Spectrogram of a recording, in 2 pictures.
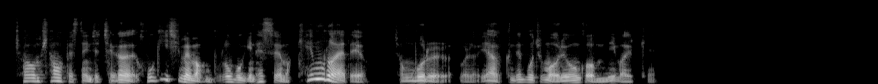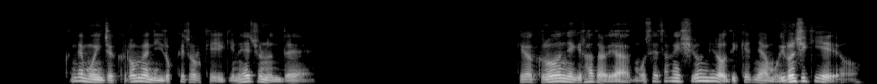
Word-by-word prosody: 처음 150 Hz, 0 st, -2 dB
창업했을 155 Hz, -1 st, -3 dB
때 -, -, -3 dB
이제 -, -, -3 dB
제가 -, -, +2 dB
호기심에 165 Hz, -, +1 dB
막 -, -, +1 dB
물어보긴 105 Hz, -8 st, -2 dB
했어요. 130 Hz, -, -4 dB
막 -, -, -7 dB
캐물어야 235 Hz, +1 st, +5 dB
돼요 -, -, -4 dB, 0.3 s
정보를 85 Hz, +2 st, 0 dB
원래. 65 Hz, +1 st, -12 dB
"야 -, -, +1 dB
근데 105 Hz, +4 st, -7 dB
뭐 110 Hz, -2 st, -2 dB
좀 105 Hz, -, -5 dB
어려운 90 Hz, +4 st, +3 dB
거 -, -, 0 dB
없니?" 65 Hz, +2 st, -2 dB
막 65 Hz, -, -5 dB
이렇게. -, -, -14 dB, 2.9 s
근데 160 Hz, 0 st, -2 dB
뭐 120 Hz, -6 st, +4 dB
이제 100 Hz, -1 st, +2 dB
그러면 140 Hz, -3 st, +2 dB
이렇게 95 Hz, -, -3 dB
저렇게 -, -, -6 dB
얘기는 95 Hz, -, -5 dB
해 140 Hz, -, +5 dB
주는데 110 Hz, -, -2 dB, 2.1 s
걔가 115 Hz, 0 st, -2 dB
그런 130 Hz, +4 st, +5 dB
얘기를 120 Hz, +1 st, +1 dB
하더라고요. 130 Hz, -, +1 dB
"야 -, -, +1 dB
뭐 90 Hz, +4 st, -7 dB
세상에 150 Hz, +4 st, -4 dB
쉬운 155 Hz, +3 st, 0 dB
일이 155 Hz, -, +1 dB
어디 100 Hz, -, +3 dB
있겠냐." 105 Hz, -4 st, -2 dB
뭐 80 Hz, -, -3 dB
이런 140 Hz, -, +8 dB
식이에요. 375 Hz, -, -1 dB
125 Hz, 355 characters per minute, -23 LUFS, 100-150 Hz, 2.9 s, 이런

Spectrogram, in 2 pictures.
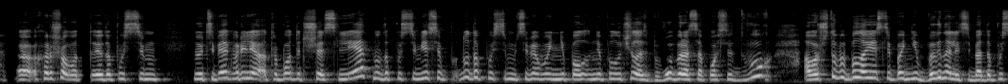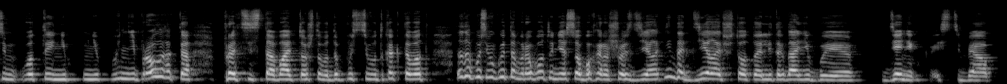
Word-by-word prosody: э, 220 Hz, 0 st, +1 dB
хорошо, 270 Hz, -3 st, 0 dB
вот, 220 Hz, 0 st, -6 dB
э, 230 Hz, 0 st, +6 dB
допустим, 235 Hz, -1 st, -3 dB, 0.2 s
ну, 250 Hz, 0 st, 0 dB
тебе 275 Hz, +5 st, +1 dB
говорили 275 Hz, +1 st, 0 dB
отработать 240 Hz, +2 st, -1 dB
6 235 Hz, -1 st, -1 dB
лет. 305 Hz, +11 st, +1 dB
Ну, 275 Hz, -, -4 dB
допустим, 255 Hz, -1 st, -4 dB
если 285 Hz, 0 st, -1 dB
б 225 Hz, -, -14 dB
ну, 330 Hz, +4 st, -2 dB
допустим, 270 Hz, -5 st, -4 dB
у -, -, -4 dB
тебя 245 Hz, +1 st, -3 dB
бы 250 Hz, 0 st, -1 dB
не 235 Hz, +1 st, +1 dB
пол 230 Hz, 0 st, -1 dB
не 240 Hz, 0 st, -2 dB
получилось 250 Hz, -2 st, 0 dB
бы 195 Hz, -2 st, -8 dB
выбраться 235 Hz, -2 st, +3 dB
после 220 Hz, +2 st, -4 dB
2, 235 Hz, -, -2 dB, 0.3 s
а 210 Hz, -, +2 dB
вот 235 Hz, +1 st, +4 dB
что 340 Hz, +10 st, -1 dB
бы 320 Hz, -, 0 dB
было, 315 Hz, 0 st, +4 dB
если 295 Hz, -2 st, 0 dB
бы 275 Hz, -, 0 dB
они 265 Hz, 0 st, +1 dB
выгнали 250 Hz, +3 st, +2 dB
тебя, 210 Hz, -1 st, 0 dB
допустим, 230 Hz, +2 st, -3 dB
вот 235 Hz, +1 st, 0 dB
ты 250 Hz, -1 st, 0 dB
не 230 Hz, 0 st, +3 dB
п 230 Hz, +1 st, -9 dB
не 230 Hz, 0 st, +1 dB
п 230 Hz, +3 st, -8 dB
не 255 Hz, -1 st, 0 dB
пробовала 280 Hz, +10 st, +3 dB
как-то 235 Hz, -4 st, +1 dB, 0.3 s
протестовать 235 Hz, -3 st, +4 dB
то, 230 Hz, -, +2 dB
что 235 Hz, +2 st, -3 dB
вот, 215 Hz, -1 st, -2 dB
допустим, 240 Hz, +1 st, -3 dB
вот 225 Hz, -1 st, -4 dB
как-то 270 Hz, 0 st, +2 dB
вот, 245 Hz, 0 st, +4 dB, 0.2 s
ну, 350 Hz, -, -1 dB
допустим, 345 Hz, -3 st, +1 dB
какую-то 335 Hz, +1 st, -1 dB
работу 280 Hz, +3 st, 0 dB
не 250 Hz, 0 st, +1 dB
особо 250 Hz, -2 st, +2 dB
хорошо 235 Hz, -1 st, +1 dB
сделать, 230 Hz, +2 st, 0 dB
не 355 Hz, -, -2 dB
доделать 255 Hz, -4 st, +1 dB
что-то, 235 Hz, -1 st, 0 dB
или 225 Hz, +1 st, 0 dB
тогда 225 Hz, 0 st, +4 dB
они 225 Hz, 0 st, 0 dB
бы 195 Hz, -1 st, -1 dB, 0.2 s
денег 205 Hz, 0 st, +1 dB
из 200 Hz, 0 st, -11 dB
тебя 185 Hz, -2 st, -3 dB
240 Hz, 220 wpm, -23 LUFS, 225-265 Hz, 0.3 s, э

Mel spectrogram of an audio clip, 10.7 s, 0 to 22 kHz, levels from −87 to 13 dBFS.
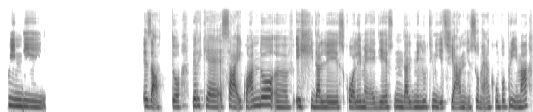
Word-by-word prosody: Quindi 225 Hz, -6 st, +3 dB, 2.0 s
Esatto. 220 Hz, -4 st, +2 dB, 0.6 s
Perché, 240 Hz, -4 st, 0 dB
sai, 205 Hz, -1 st, 0 dB
quando, 260 Hz, +6 st, +4 dB
uhm, 195 Hz, -2 st, -2 dB
f 195 Hz, -, -14 dB
esci 225 Hz, 0 st, 0 dB
dalle 195 Hz, -1 st, +2 dB
scuole 195 Hz, 0 st, -1 dB
medie 185 Hz, +1 st, -1 dB
s 195 Hz, 0 st, -9 dB
mhmm, 210 Hz, -1 st, 0 dB
dal 185 Hz, -1 st, 0 dB
negli 195 Hz, +1 st, +1 dB
ultimi 205 Hz, +1 st, -2 dB
10 185 Hz, 0 st, -2 dB
anni, 180 Hz, +1 st, -2 dB
insomma, 190 Hz, 0 st, -3 dB
e -, -, -6 dB
anche 190 Hz, +3 st, -6 dB
un 200 Hz, -, +1 dB
po' 215 Hz, +2 st, -3 dB
prima, 205 Hz, -1 st, 0 dB
200 Hz, 135 wpm, -23 LUFS, 190-220 Hz, 2.0 s, quando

